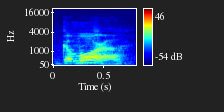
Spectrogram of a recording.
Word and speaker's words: Gomorrah: In Hebrew, you'd pronounce it like in the back of your throat. Best illustration is Gomorrah is actually spelled Gomorrah, not with the Hebrew G.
